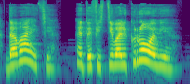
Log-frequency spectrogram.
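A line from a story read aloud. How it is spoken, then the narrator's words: Loud crowd shouting. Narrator (Russian): громко поддержали и начали выкрикивать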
